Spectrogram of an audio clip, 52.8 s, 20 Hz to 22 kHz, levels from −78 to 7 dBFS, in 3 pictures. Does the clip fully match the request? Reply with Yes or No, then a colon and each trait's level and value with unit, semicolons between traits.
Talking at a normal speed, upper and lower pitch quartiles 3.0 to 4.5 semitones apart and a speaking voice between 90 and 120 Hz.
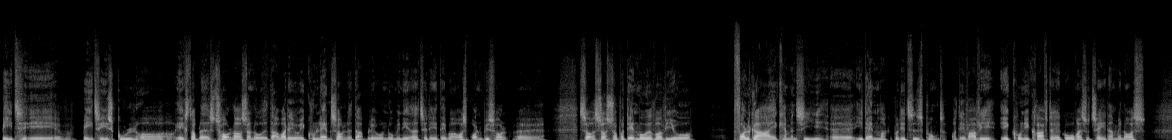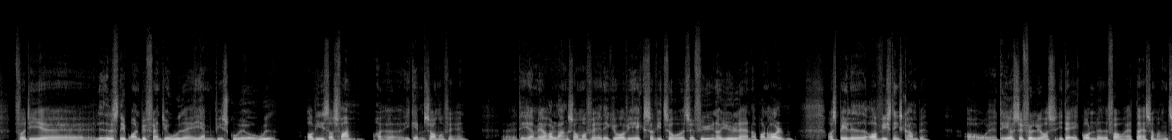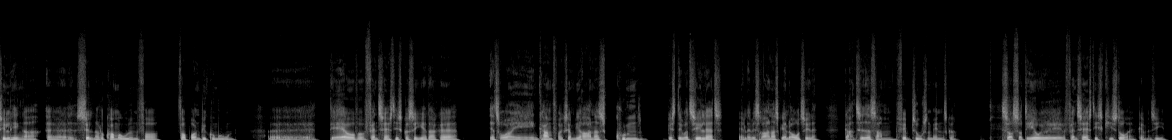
Yes: average, 195 wpm; average, 3.5 semitones; low, 100 Hz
